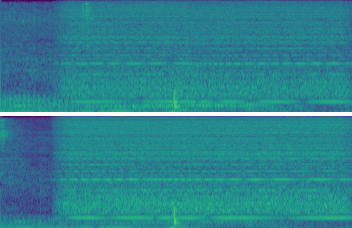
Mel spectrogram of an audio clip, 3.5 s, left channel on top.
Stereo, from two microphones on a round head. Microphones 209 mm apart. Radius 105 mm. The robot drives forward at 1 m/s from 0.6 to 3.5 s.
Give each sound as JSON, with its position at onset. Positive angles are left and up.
{"t": 1.7, "sound": "knocking", "side_deg": -15, "distance_m": 0.8}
